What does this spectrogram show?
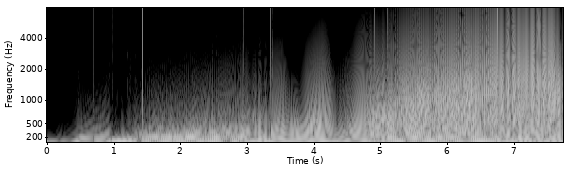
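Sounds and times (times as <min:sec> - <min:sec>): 
synth loop: 0:00.0 - 0:07.7.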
